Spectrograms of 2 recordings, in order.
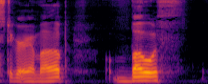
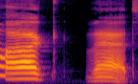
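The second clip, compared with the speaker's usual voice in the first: very loud, high outburst, voice cracking mid-word; 7 semitones higher, 10 dB louder than usual. Speaker talking to an audience, voice cracking. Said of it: "Anyone else just hear that voice crack?".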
